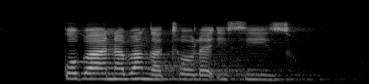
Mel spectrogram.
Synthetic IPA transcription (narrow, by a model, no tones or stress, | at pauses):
k̬ɔɓanaɓaŋatʰɔlaʔisiːzɔ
